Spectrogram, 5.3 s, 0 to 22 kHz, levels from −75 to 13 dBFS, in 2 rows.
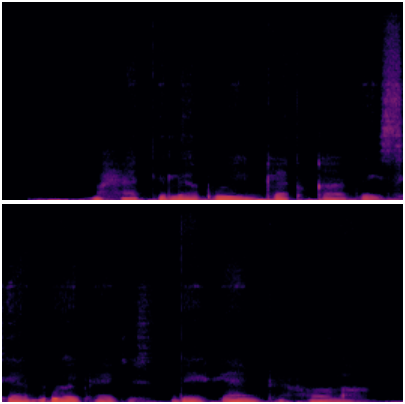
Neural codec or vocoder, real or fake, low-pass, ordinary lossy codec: codec, 44.1 kHz, 2.6 kbps, DAC; fake; none; none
